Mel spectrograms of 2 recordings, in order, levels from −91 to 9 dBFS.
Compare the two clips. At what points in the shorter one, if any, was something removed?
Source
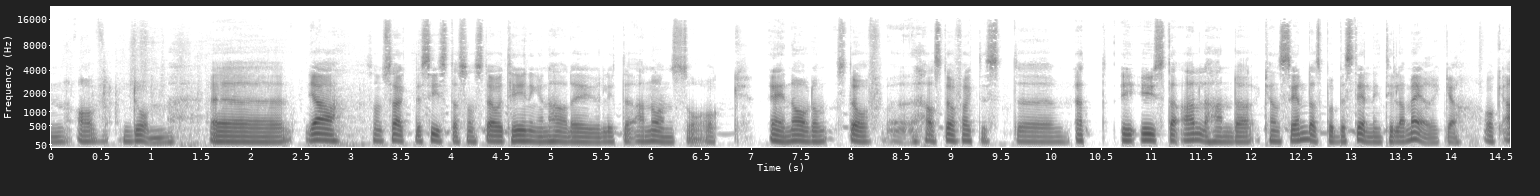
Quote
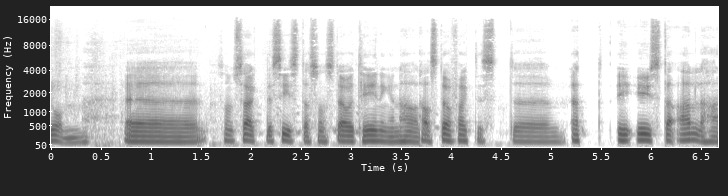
0:01.6
0:03.7

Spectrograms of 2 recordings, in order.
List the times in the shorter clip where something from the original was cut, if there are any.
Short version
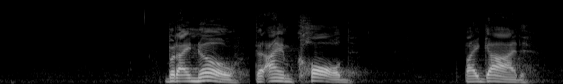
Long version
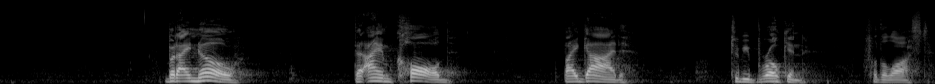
0:02.5

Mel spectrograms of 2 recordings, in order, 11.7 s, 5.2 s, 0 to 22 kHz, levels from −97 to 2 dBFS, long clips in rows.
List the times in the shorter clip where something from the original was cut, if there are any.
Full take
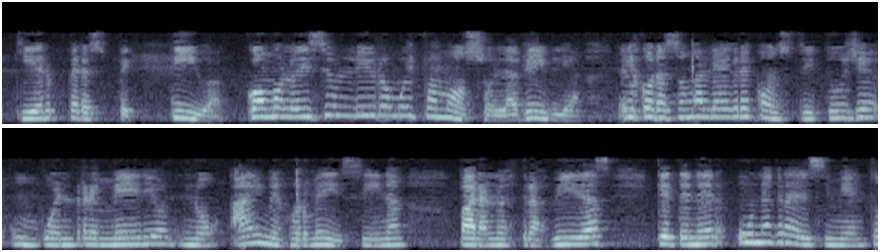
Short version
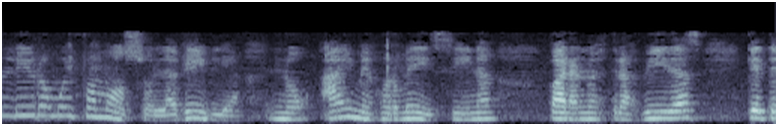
0:01.8

